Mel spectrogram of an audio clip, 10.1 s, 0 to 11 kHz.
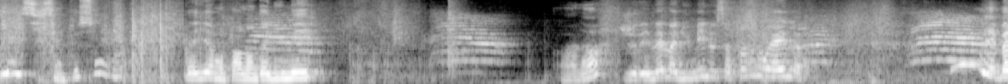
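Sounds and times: cat meowing: 2.5s - 3.3s, 4.2s - 5.3s, 7.8s - 10.0s.

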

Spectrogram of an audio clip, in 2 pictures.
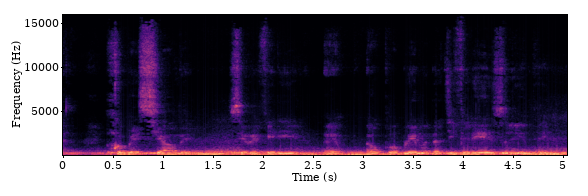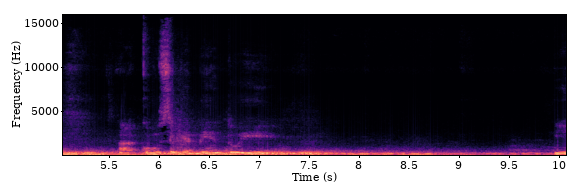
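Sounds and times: deep rumble: 0.0s - 10.0s
low background music: 0.0s - 10.0s.

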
